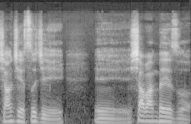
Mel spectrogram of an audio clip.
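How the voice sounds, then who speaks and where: Fairly quick and dark, mellow in tone, a man's voice moves with ordinary pitch variation. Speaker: stand-up comedian. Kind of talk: casual chat. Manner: excitable.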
